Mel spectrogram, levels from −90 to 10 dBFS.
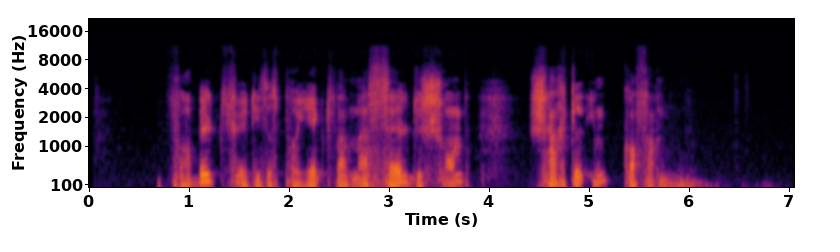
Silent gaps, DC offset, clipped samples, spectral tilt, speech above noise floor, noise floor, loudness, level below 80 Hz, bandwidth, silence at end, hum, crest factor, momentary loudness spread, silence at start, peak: none; under 0.1%; under 0.1%; -6 dB/octave; 45 dB; -71 dBFS; -26 LUFS; -48 dBFS; 11 kHz; 0.9 s; none; 20 dB; 16 LU; 0.7 s; -8 dBFS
